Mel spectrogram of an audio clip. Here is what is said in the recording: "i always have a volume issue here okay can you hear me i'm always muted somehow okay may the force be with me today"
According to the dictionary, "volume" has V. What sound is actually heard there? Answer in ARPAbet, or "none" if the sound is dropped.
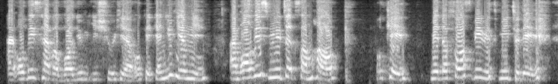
V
